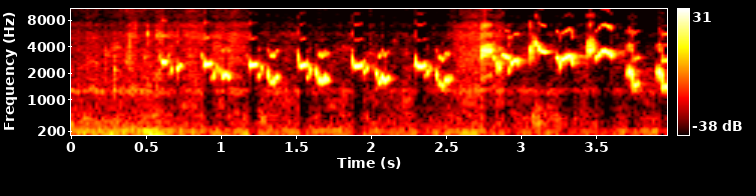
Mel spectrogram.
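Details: Asian pied starling, a cage bird in Indonesia used to tutor other songbirds, delivers a steady series of short looping whistled phrases roughly three per second, ending in higher, more varied twisting notes.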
